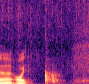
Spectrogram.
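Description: A small splash of liquid hits a still-warm pan while an egg-yolk mixture is prepared, giving one sharp sizzling burst that fades away quickly.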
